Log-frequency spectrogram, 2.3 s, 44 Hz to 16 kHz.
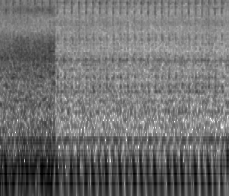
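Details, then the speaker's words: Honda Vario 125 scooter with dry, empty oil, poorly maintained, high mileage and smoking: rough, uneven idle clatter and gritty grinding from worn crankshaft bearing, piston and conrod, damage caused by oil starvation. "Kalau didengerin secara kasat mata, di sini motornya suaranya kasar berasal dari bearing truk as yang bunyi ngegosrok. Terus kemudian di bagian shakernya atau pistonnya ini juga bunyi kasar."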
